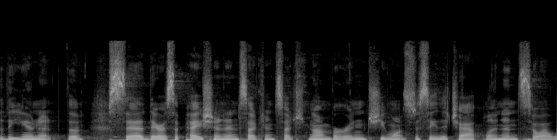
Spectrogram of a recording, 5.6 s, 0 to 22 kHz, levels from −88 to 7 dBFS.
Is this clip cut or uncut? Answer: cut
